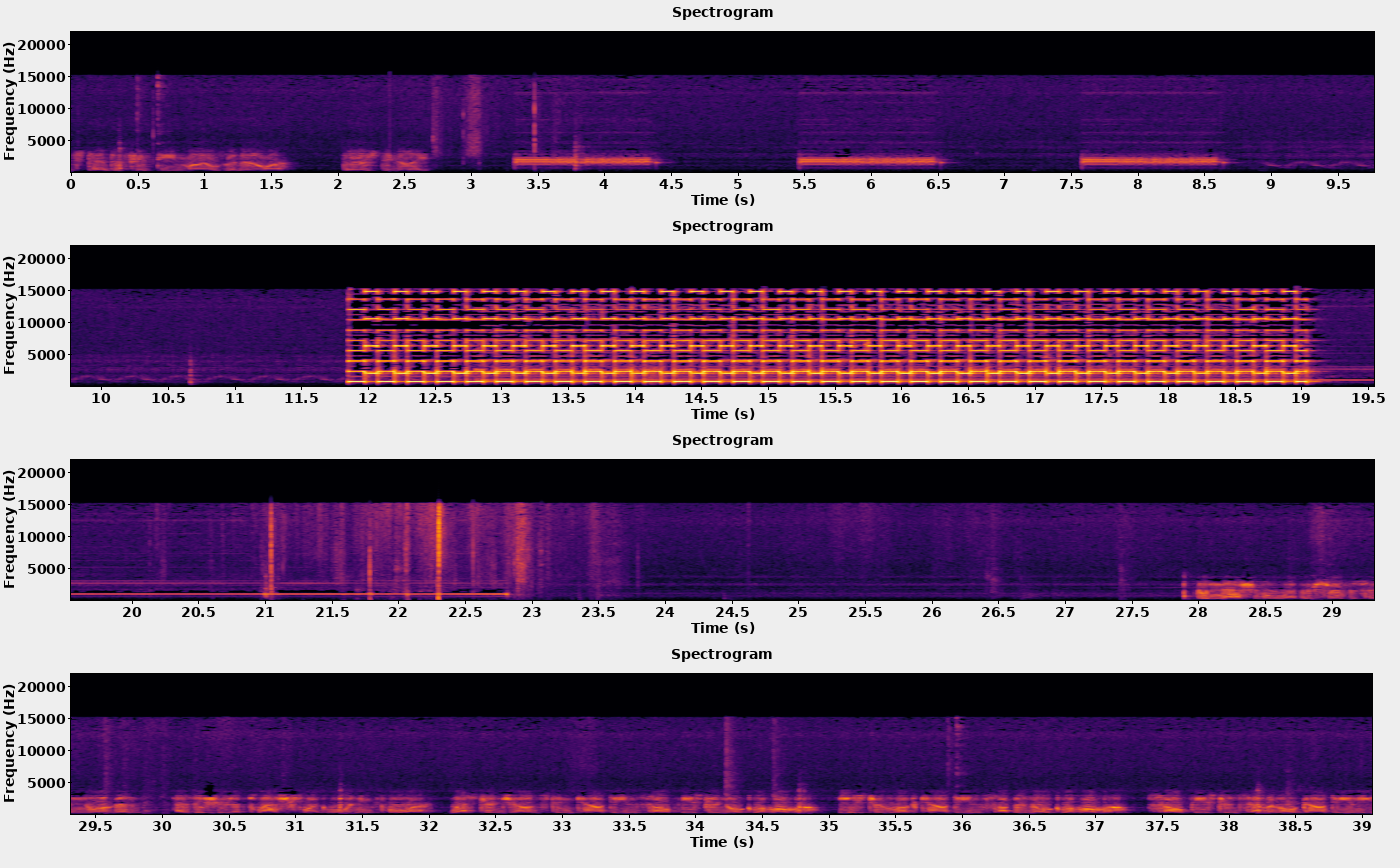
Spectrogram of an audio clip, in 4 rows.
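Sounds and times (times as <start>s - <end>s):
pulsed beeping alarm: 11.8s - 22.9s.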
